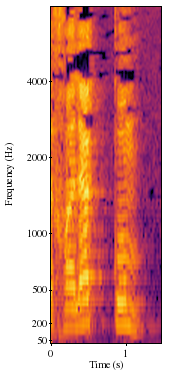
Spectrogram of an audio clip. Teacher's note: هذه القاف تدغم في الكاف في رواية السوسي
